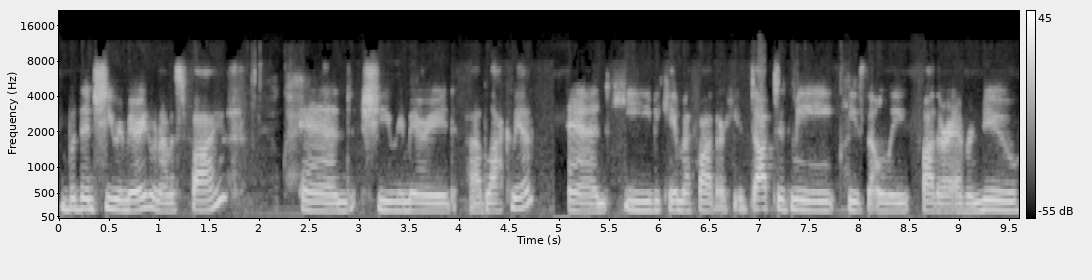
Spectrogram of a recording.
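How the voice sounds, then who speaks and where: A woman's fairly low voice at a moderate pace, with fairly even intonation, very even loudness, and noticeable background noise. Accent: American. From US Southwest, New Mexico. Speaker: author and campus ministry worker. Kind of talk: interview conversation.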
